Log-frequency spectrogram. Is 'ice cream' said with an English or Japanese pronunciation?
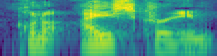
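English. Ice cream is said with English pronunciation. The speaker calls it wrong. "It's not"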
